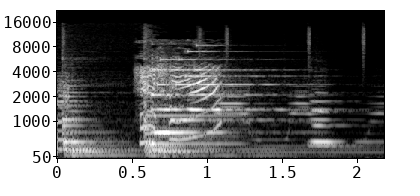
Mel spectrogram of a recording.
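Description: A bright chime sound effect with a shimmering, sweeping sparkle starts suddenly about half a second in and rings out, laid over background music.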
